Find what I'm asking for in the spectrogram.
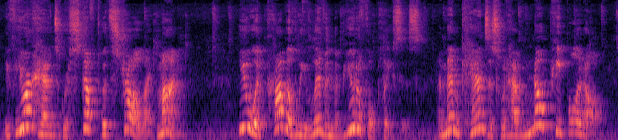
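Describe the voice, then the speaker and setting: Woman playing an earnest, lively storybook scarecrow. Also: a little high, moderate pace. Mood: earnest, puzzled. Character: cheerful, naive straw scarecrow man, earnest storyteller.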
